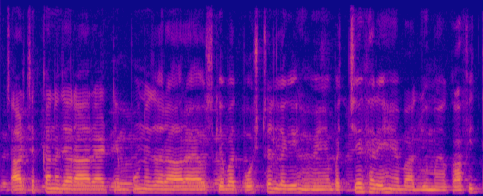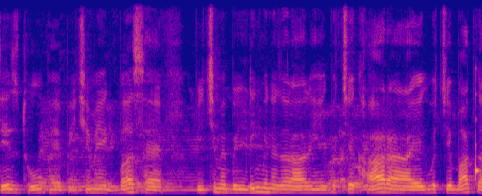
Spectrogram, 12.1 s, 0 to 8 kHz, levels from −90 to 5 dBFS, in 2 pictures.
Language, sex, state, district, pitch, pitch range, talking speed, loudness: Hindi, male, Bihar, Kishanganj, 145 Hz, 135-150 Hz, 235 wpm, -26 LUFS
